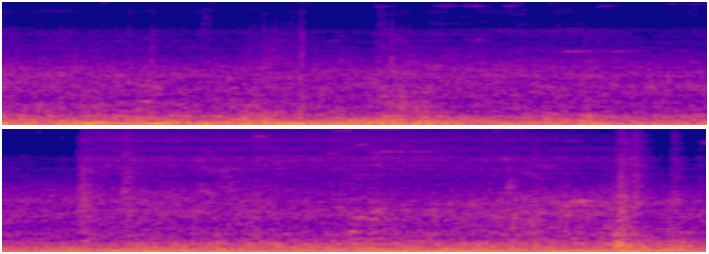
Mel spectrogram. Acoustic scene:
bus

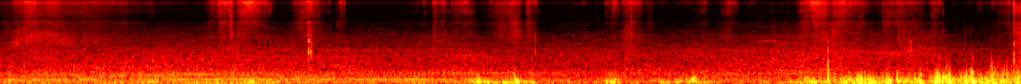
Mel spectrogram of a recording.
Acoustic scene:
residential area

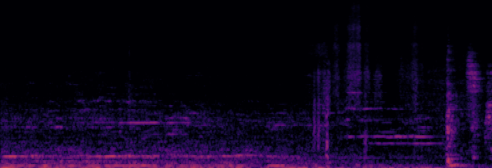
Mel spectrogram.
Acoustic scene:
elevator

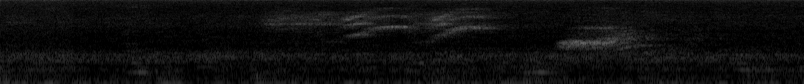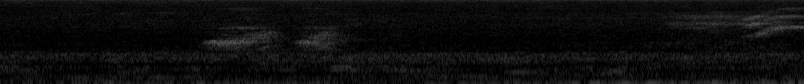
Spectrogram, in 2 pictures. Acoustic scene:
park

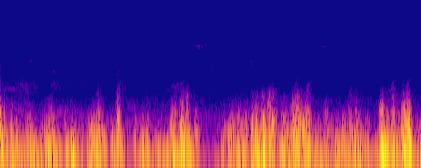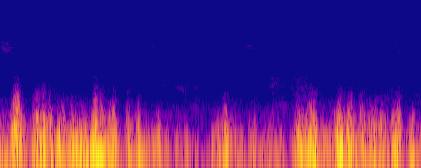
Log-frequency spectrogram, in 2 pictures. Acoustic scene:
park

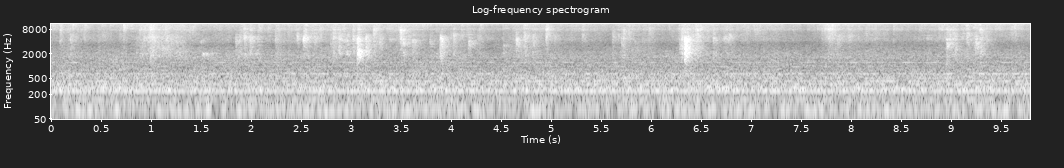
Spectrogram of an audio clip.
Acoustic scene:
restroom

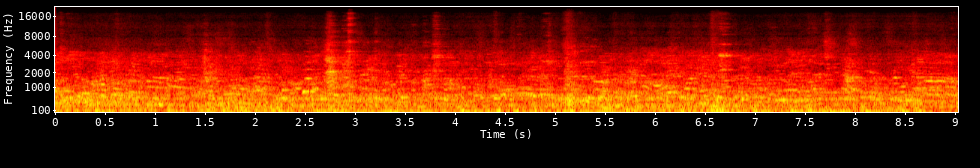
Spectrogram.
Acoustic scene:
restaurant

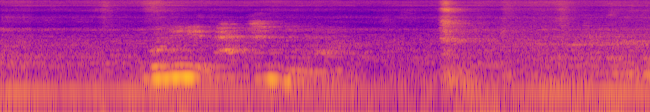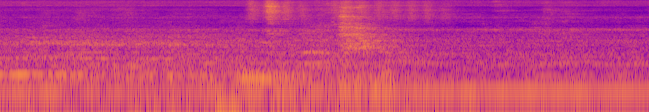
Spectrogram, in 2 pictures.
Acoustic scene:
elevator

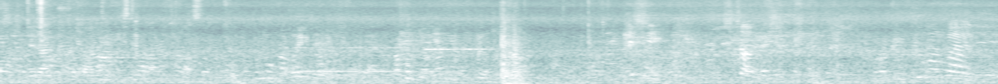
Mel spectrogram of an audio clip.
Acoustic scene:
subway train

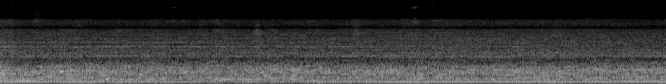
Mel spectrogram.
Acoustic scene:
subway train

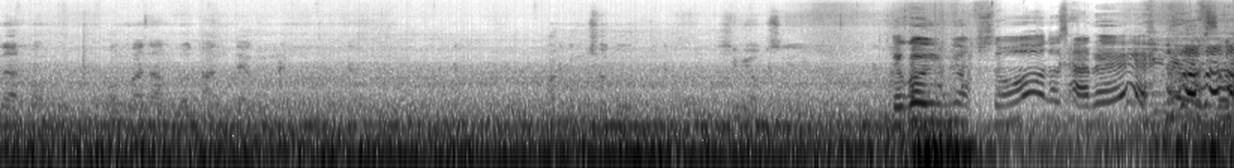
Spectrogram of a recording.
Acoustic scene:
car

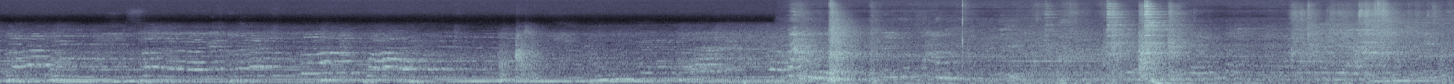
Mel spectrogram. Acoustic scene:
cafe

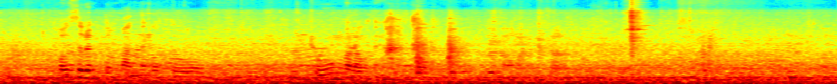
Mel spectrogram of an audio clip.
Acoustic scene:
restaurant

